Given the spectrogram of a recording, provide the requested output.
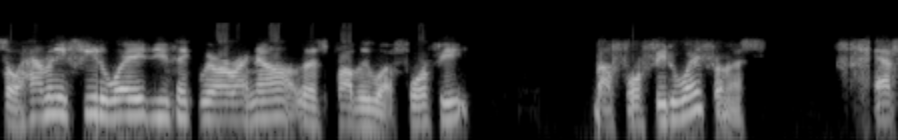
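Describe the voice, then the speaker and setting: Pitched high, a man speaks in an animated tone. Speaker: paranormal experience witness. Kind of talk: testimony. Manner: fast.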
